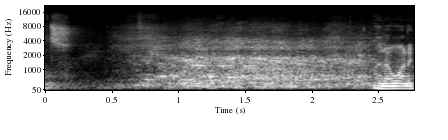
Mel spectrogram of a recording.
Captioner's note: audience laughing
